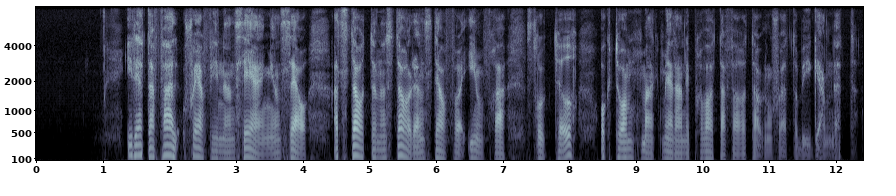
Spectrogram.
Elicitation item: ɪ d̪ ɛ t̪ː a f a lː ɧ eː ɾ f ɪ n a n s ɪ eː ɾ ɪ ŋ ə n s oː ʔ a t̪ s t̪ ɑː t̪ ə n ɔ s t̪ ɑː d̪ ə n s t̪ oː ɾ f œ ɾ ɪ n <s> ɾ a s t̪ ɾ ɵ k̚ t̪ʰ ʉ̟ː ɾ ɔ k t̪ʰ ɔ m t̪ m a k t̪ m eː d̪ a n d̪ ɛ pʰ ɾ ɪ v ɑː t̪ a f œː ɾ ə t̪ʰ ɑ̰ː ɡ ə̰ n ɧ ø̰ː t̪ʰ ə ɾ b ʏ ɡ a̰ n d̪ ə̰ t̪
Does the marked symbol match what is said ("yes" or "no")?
no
